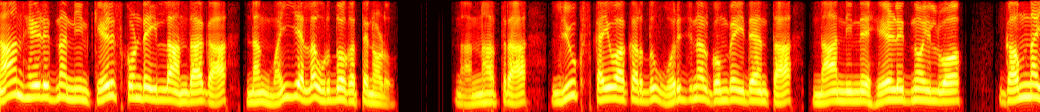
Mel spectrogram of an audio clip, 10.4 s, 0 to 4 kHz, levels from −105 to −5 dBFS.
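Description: From 3.92 to 5.06 s, repeated stalls (stutter): the jitter buffer ran dry fourteen times, the receiver stretching held sound over gaps up to 50 ms, so the audio drags and hiccups.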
